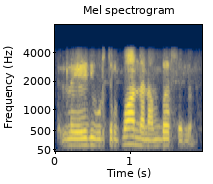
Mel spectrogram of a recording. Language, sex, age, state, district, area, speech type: Tamil, female, 18-30, Tamil Nadu, Namakkal, urban, conversation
